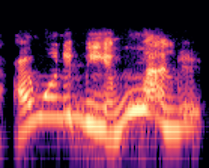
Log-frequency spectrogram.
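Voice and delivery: very high, exaggerated yearning imitation; mock wannabe mother. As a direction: parody a woman pining for motherhood. Mocks women longing for motherhood.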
